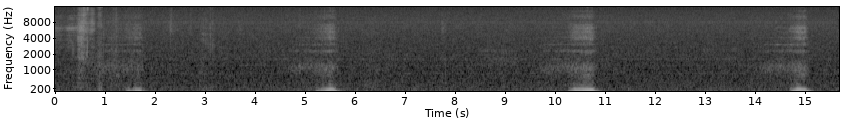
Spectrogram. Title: snoring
